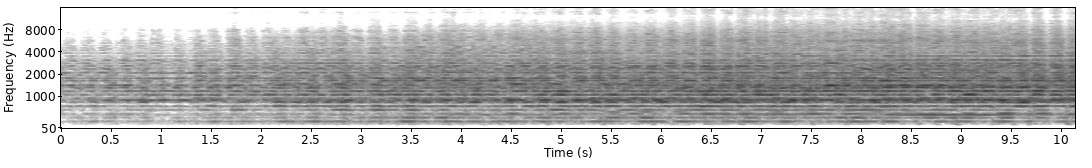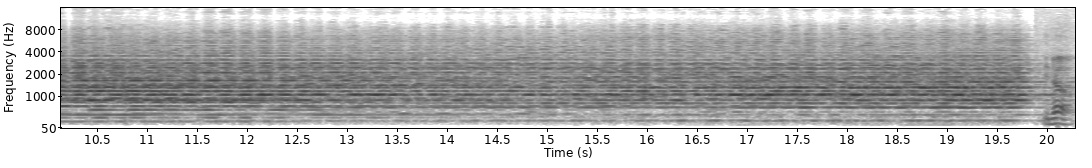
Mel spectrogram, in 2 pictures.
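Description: Sampled solo violin from the 8Dio Studio Solo Violin library, played from a keyboard with its two-bow sul ponticello tremolo articulation: a held cluster of notes that swells over the first few seconds and then holds steady.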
